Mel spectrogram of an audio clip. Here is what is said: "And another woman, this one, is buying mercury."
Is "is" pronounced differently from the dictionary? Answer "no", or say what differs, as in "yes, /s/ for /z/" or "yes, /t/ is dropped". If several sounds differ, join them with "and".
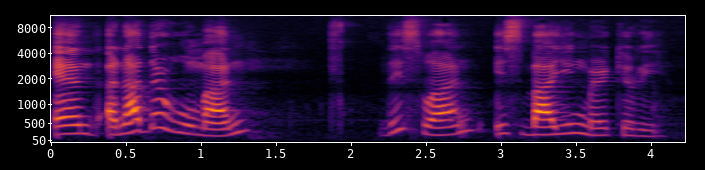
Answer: yes, /s/ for /z/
